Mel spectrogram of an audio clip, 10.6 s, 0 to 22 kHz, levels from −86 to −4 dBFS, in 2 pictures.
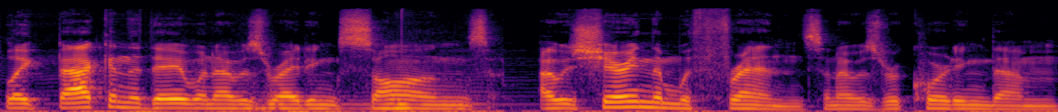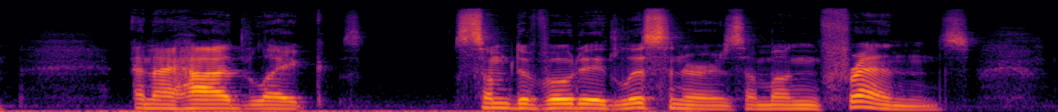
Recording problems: electrical hum; very faint; until 9 s; 60 Hz, 20 dB below the speech

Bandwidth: 15.5 kHz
